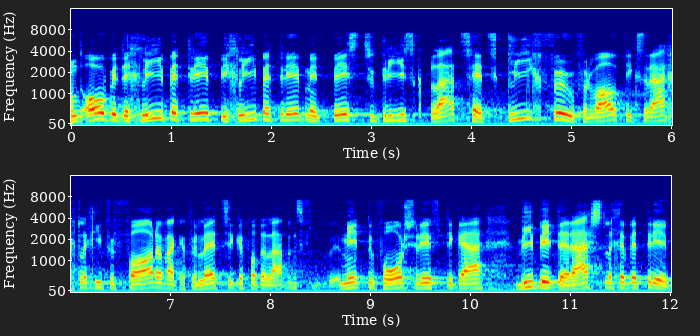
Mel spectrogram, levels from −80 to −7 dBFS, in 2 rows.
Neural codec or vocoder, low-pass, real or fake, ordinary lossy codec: none; 7.2 kHz; real; none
